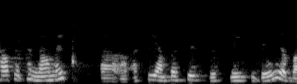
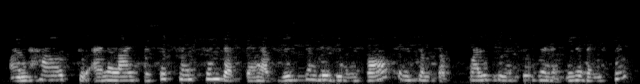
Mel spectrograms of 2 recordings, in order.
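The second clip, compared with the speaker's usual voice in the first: ordinary delivery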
